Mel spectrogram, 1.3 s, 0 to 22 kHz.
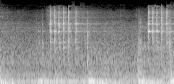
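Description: A hand-turned puller on a 1993 Lincoln Mark VIII rear wheel bearing gives two bursts of ratcheting clicks, close and fairly loud, with low creaks between them.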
